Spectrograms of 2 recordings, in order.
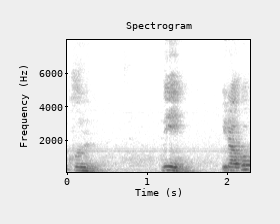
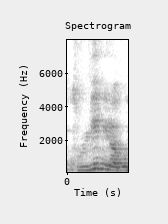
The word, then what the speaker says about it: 군림: 한 글자 글자씩 따로 읽으면 군 님이라고 발음하면 됩니다. 그런데이 두 글자를 합쳐서 군님이라고 쓰고 이것을 발음해 보면 무슨 일이 일어나지요? 아무도 글자가 쓰여진 그대로 발음하지 않습니다. 대신 굴림이라고 있습니다.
